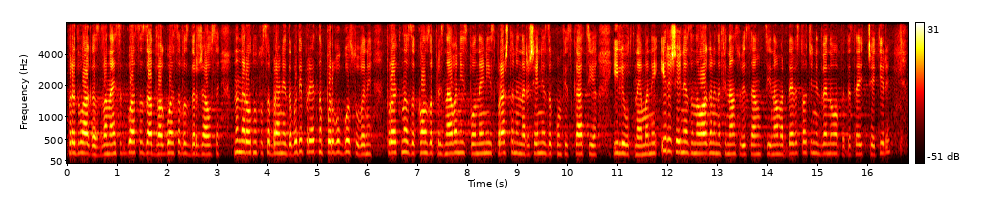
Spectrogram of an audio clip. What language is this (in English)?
Bulgarian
